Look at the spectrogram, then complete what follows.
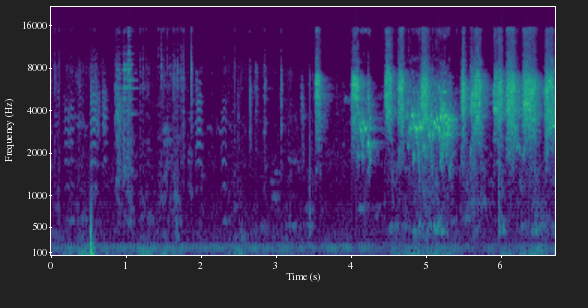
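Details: Finches at play and feeding, soft scattered twitters at first, then a loud run of rapid, harsh high chirps repeated about twice a second over a low steady hum.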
